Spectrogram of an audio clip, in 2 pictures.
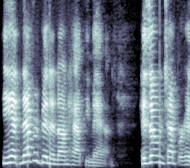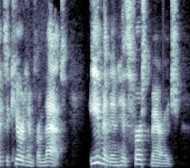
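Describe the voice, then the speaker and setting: In a rough recording, a woman with a mid-range voice reads a classic novel aloud as host of a daily live reading. She sounds very animated, brisk, pushed and bright, and sometimes talks casually.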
